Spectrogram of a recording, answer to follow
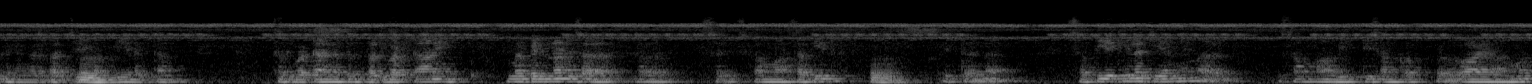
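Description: Insects chirring steadily at a high pitch throughout, under a man's voice speaking in short, even phrases with brief pauses.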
